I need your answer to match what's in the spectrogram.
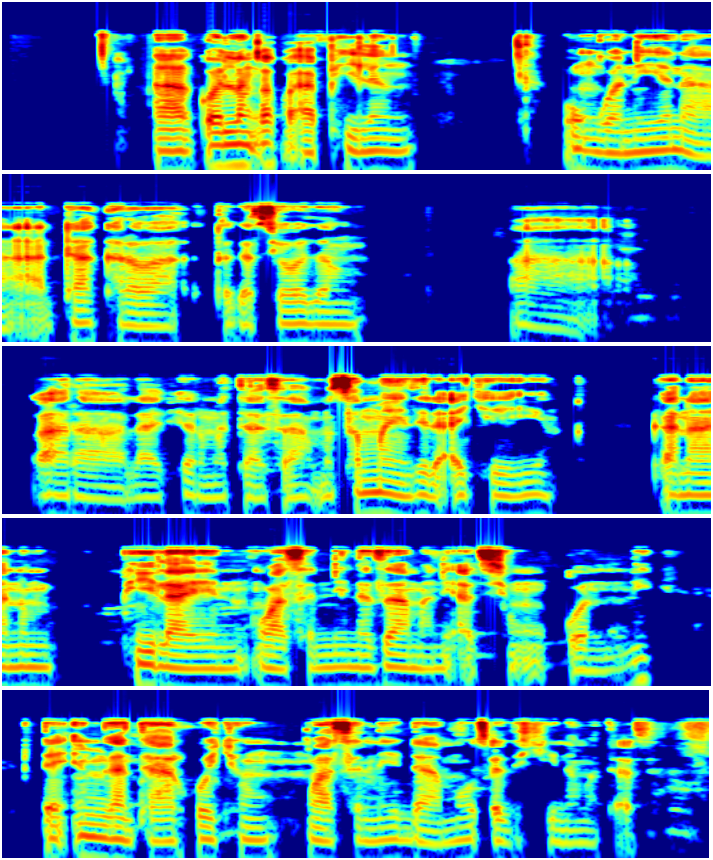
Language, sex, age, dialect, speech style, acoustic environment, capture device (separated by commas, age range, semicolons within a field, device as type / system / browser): Hausa, male, 25-34, Nigeria - Kano, relaxed; happy, silence; people talking, mobile / Android / Chrome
